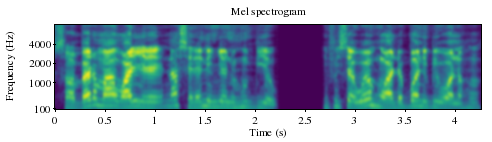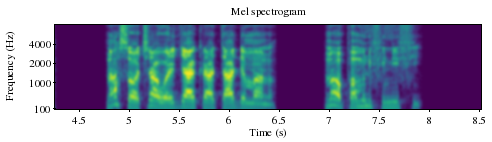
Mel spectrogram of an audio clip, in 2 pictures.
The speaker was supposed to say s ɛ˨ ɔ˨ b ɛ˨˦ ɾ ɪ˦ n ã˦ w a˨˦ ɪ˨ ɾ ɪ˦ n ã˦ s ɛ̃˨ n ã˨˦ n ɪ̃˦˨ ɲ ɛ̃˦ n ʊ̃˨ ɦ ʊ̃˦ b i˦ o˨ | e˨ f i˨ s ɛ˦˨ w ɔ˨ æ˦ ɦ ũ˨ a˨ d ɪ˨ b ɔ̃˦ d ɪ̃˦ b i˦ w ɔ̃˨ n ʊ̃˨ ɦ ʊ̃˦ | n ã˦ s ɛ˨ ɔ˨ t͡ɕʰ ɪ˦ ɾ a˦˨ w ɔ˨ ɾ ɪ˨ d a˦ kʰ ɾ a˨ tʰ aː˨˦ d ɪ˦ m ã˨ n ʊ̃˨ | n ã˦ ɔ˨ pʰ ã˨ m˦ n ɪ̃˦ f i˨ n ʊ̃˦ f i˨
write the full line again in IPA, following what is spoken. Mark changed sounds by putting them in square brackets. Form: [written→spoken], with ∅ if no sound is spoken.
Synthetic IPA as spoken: s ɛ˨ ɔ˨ b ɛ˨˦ ɾ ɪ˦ [n→m] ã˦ w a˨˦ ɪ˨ ɾ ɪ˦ n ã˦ s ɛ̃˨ n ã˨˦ n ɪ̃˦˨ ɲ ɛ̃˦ n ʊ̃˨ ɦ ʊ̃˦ b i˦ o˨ | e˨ f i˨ s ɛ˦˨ w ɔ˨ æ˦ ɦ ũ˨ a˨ d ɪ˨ b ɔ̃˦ [d→n] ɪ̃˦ b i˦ w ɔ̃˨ n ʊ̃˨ ɦ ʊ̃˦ | n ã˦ s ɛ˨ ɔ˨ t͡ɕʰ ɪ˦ ɾ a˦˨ w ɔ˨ ɾ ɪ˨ [d→d͡ʑ] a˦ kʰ ɾ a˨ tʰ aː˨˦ d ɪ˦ m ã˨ n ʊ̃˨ | n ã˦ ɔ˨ pʰ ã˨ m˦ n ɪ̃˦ f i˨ n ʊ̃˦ f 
